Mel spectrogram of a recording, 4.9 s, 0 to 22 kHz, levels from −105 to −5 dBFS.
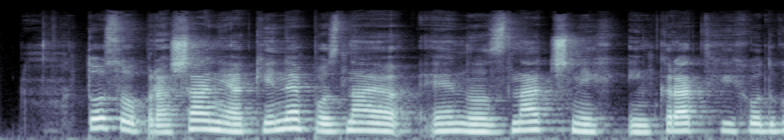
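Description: No faults found; the speech runs without dropouts, glitches or level problems.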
